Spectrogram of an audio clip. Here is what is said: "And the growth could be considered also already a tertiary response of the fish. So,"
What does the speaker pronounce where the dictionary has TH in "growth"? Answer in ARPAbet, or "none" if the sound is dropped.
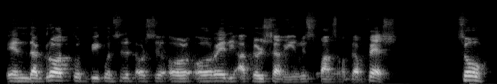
T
